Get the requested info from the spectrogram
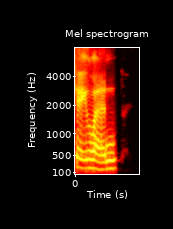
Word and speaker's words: Klyn: It looks like Klin, everyone. So if you're like, he mispronounced it. No, he did not. It is K-L-Y-N. Looks like Klin, pronounced Kaylin.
